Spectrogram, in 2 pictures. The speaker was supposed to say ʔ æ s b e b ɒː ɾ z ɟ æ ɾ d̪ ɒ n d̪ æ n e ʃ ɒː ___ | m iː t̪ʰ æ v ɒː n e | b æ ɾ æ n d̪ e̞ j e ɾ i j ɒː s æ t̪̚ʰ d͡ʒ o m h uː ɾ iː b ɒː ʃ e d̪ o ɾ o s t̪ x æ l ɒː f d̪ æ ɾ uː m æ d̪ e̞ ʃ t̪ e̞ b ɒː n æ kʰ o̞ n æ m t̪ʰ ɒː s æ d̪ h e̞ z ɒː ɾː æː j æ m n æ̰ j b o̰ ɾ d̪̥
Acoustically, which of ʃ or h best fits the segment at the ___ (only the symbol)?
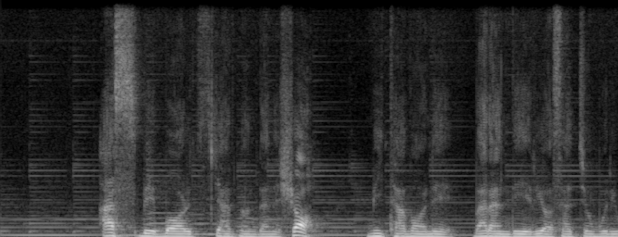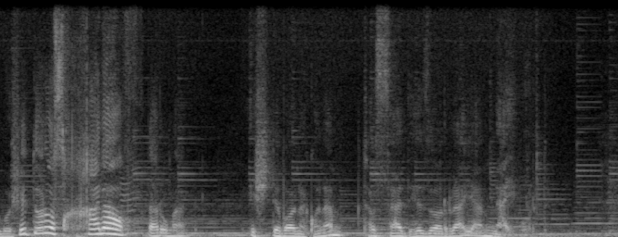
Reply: h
